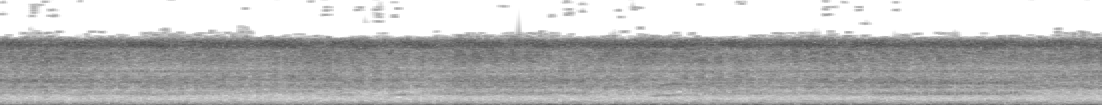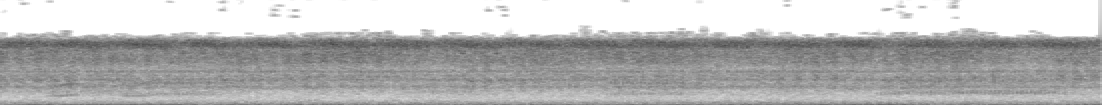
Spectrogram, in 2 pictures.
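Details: Cicadas at dusk on a Georgia summer night, males calling for females: a continuous sizzling high drone that throbs slightly, with brief faint tones and a low background hum.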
